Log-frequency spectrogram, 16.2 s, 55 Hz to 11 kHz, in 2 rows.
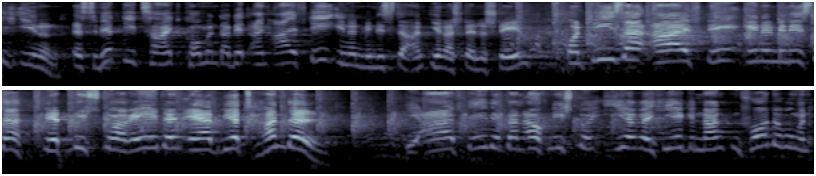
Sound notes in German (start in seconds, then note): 5.8 Beifall AfD - Vereinzeltes Lachen CDU, SPD und DIE LINKE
